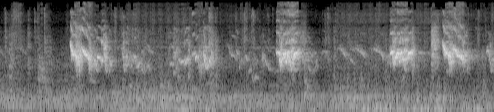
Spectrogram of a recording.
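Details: Breeding budgerigars in a colony utter short, loud, harsh chirps in separate bursts about every second, with softer warbling between them.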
